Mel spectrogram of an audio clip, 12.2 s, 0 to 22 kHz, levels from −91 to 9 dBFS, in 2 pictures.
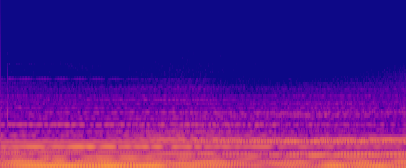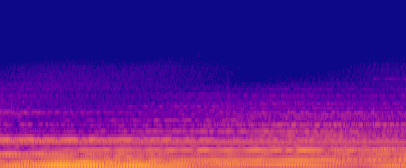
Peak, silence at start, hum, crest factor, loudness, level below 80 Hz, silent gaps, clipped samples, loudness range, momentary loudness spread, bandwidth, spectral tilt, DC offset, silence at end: -6 dBFS; 0 s; none; 16 dB; -22 LUFS; -26 dBFS; none; under 0.1%; 8 LU; 11 LU; 2.2 kHz; -14 dB/octave; 0.2%; 0 s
